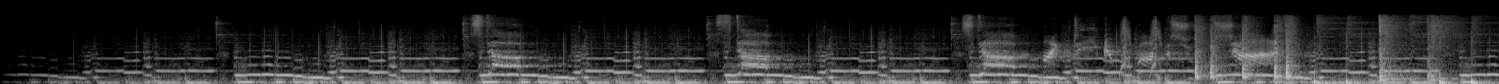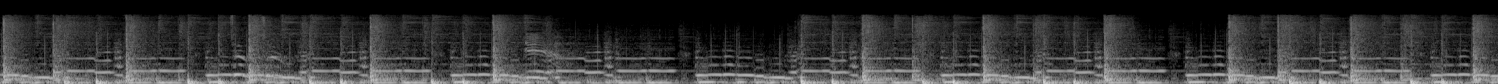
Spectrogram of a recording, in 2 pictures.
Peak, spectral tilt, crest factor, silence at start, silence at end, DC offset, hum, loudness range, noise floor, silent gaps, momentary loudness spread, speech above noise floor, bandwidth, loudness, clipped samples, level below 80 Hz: -2 dBFS; -6 dB/octave; 20 dB; 0.25 s; 0 s; under 0.1%; none; 3 LU; -44 dBFS; none; 6 LU; 21 dB; 11 kHz; -24 LUFS; under 0.1%; -28 dBFS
